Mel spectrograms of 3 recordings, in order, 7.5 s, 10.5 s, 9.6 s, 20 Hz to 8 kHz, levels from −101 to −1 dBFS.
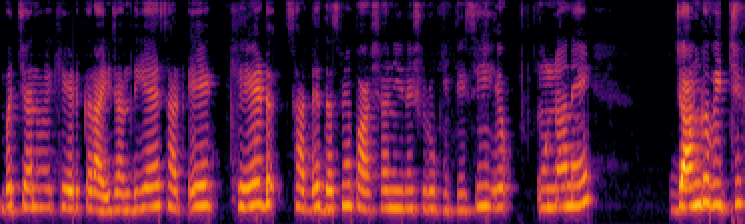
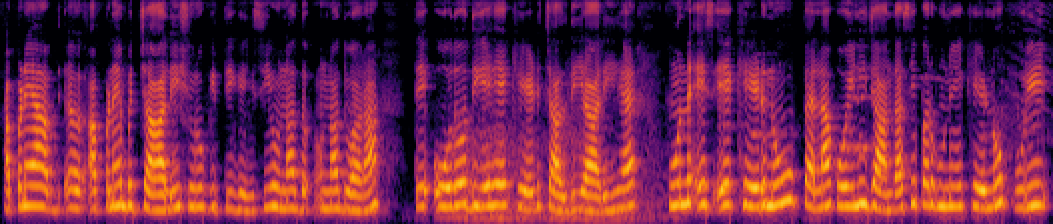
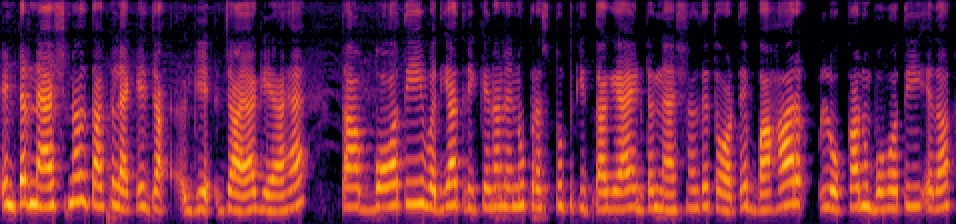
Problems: constant background noise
